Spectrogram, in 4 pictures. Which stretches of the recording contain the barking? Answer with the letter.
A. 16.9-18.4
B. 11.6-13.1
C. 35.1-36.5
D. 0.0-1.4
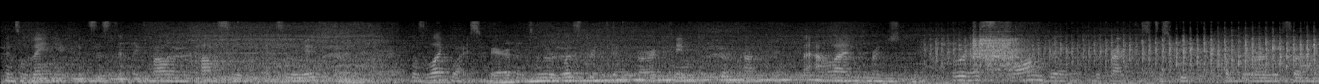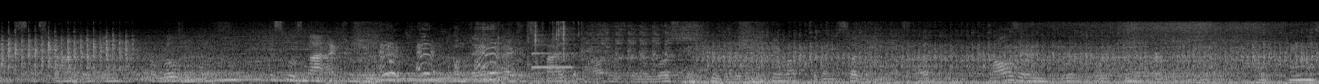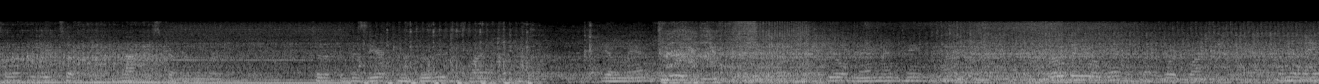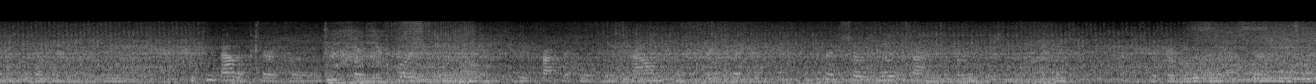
A.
